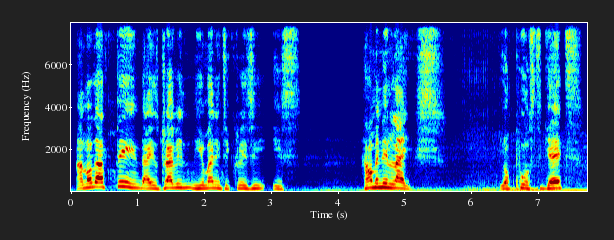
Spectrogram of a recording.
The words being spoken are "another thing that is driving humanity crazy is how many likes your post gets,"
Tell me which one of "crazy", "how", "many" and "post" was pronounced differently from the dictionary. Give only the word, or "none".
none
